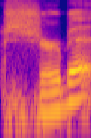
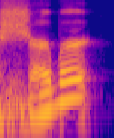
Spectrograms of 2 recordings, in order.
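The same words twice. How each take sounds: First: The word is said in its original form. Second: The word is said in its popular variant form. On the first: This is the original form of the word. The speaker calls it right. "but it's sherbet" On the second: This is how many people say it. The speaker calls it wrong. "a lot of people say sherbet"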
